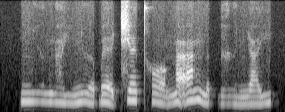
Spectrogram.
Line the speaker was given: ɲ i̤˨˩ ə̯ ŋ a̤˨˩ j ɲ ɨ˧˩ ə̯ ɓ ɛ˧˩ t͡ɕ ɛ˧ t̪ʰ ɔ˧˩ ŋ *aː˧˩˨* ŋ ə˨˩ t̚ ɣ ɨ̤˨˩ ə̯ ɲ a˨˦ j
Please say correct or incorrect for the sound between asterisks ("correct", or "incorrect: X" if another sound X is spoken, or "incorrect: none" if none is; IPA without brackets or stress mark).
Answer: incorrect: a̰ː˧˥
